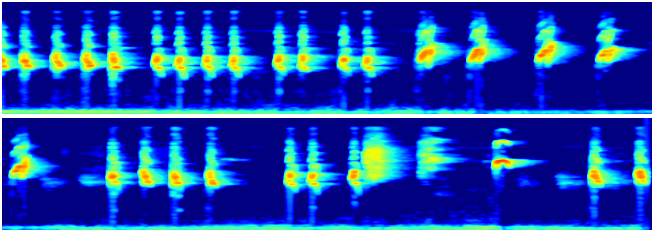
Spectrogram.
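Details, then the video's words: A greater green leafbird (cucak ijo) gives soft, relaxed chatter in the rainy season: a fast run of sharp chips, about four a second, broken by clearer rising whistles, over a low steady hum. "ocehan lemas cucak ijo"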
